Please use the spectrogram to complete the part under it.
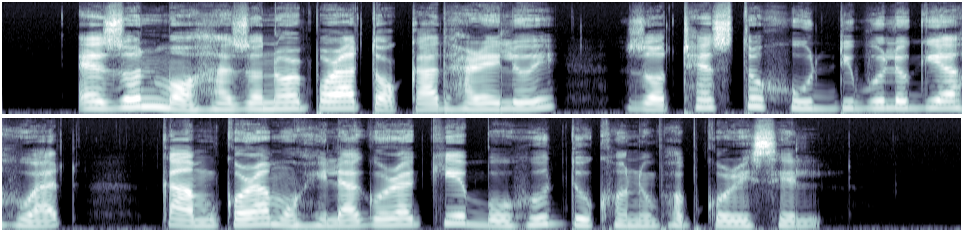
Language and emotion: Assamese, sad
